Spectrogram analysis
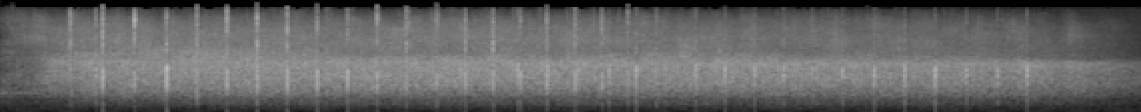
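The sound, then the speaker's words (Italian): Sustained applause from a crowd for the young people, at the first meeting of the Cattedra di San Giusto: a dense steady wash of clapping with sharp individual claps standing out, holding at an even loudness for about eleven seconds before easing slightly at the end. “E a questi giovani io farei un applauso.”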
